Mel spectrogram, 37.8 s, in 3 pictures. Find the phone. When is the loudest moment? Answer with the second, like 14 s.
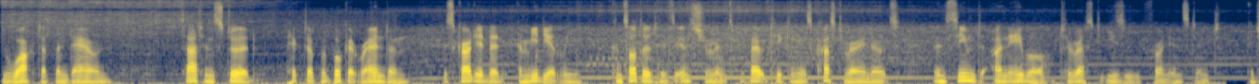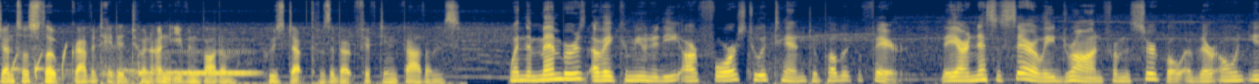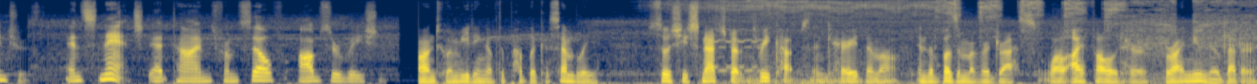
15 s.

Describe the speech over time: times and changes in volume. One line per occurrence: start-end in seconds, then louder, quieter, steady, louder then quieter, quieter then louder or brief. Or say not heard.
0.0-1.2 brief
1.8-37.7 steady.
